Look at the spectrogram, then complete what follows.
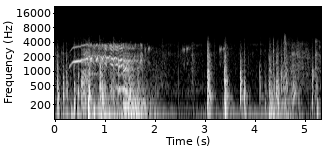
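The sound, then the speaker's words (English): A horse, Silver, ridden by the Lone Ranger, lets out a loud, high, wavering whinny, followed by a series of sharp, irregular hoof clops and thumps as it settles after arriving at the small way station at Wolf River Crossing near midnight. “It was nearly midnight when the masked rider of the plains thundered up to the small way station at Wolf River Crossing.”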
